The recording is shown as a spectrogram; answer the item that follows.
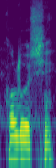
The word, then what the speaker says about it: Colucci: É Colucci mesmo, né? Teu, teu sobrenome? Eu pronunciei certo? É, Colucci. Colucci, né? Colucci, não é italiano. Mas é, acabou sendo, algumas gerações atrás, acabou sendo aportuguesado.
